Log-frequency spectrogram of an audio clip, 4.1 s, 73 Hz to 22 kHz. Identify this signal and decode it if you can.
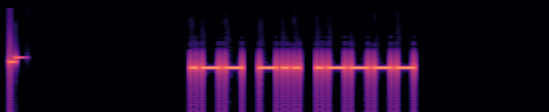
Morse code, heard as a keyed tone, about 28 wpm, 700 Hz. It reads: WD1
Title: Three Challenging Letter-Number Combinations 28wpm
